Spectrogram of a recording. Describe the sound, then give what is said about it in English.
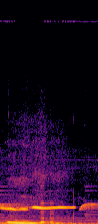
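A soft, steady whistle holds a single high tone for about two seconds, gliding slightly upward near the end, with a low hum and faint background noise beneath it. “So that gentle whistle.”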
